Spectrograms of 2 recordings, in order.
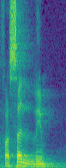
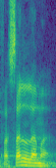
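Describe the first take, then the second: First: The vowel after the double L is i. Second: The vowel after the double L is a. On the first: The speaker calls it right. "maka dibaca kasrah" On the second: The speaker calls it wrong. "maka itu fathah, dibaca a"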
